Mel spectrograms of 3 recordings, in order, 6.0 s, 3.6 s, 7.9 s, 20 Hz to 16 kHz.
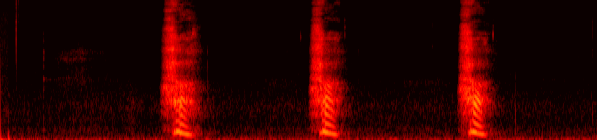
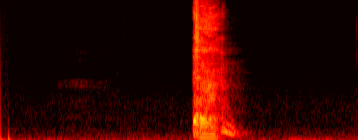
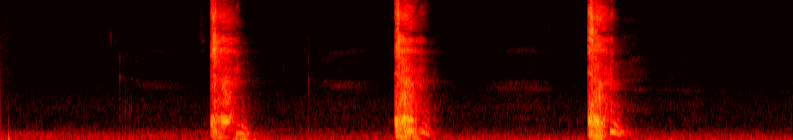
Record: {
  "exhalation_length": "6.0 s",
  "exhalation_amplitude": 1177,
  "exhalation_signal_mean_std_ratio": 0.35,
  "cough_length": "3.6 s",
  "cough_amplitude": 7410,
  "cough_signal_mean_std_ratio": 0.25,
  "three_cough_length": "7.9 s",
  "three_cough_amplitude": 6824,
  "three_cough_signal_mean_std_ratio": 0.28,
  "survey_phase": "alpha (2021-03-01 to 2021-08-12)",
  "age": "45-64",
  "gender": "Female",
  "wearing_mask": "No",
  "symptom_fatigue": true,
  "symptom_headache": true,
  "smoker_status": "Never smoked",
  "respiratory_condition_asthma": false,
  "respiratory_condition_other": false,
  "recruitment_source": "Test and Trace",
  "submission_delay": "2 days",
  "covid_test_result": "Positive",
  "covid_test_method": "RT-qPCR",
  "covid_ct_value": 31.1,
  "covid_ct_gene": "ORF1ab gene",
  "covid_ct_mean": 32.2,
  "covid_viral_load": "28 copies/ml",
  "covid_viral_load_category": "Minimal viral load (< 10K copies/ml)"
}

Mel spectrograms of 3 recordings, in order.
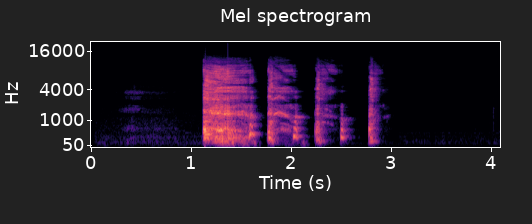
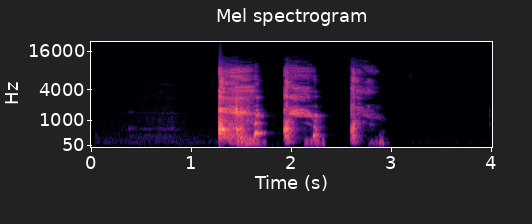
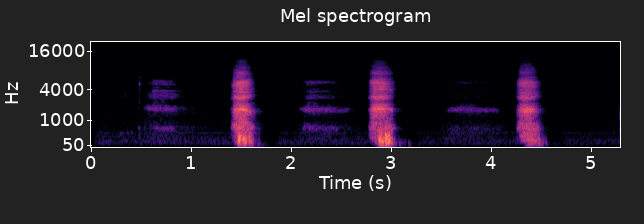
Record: {
  "cough_length": "4.1 s",
  "cough_amplitude": 32519,
  "cough_signal_mean_std_ratio": 0.33,
  "three_cough_length": "4.0 s",
  "three_cough_amplitude": 32767,
  "three_cough_signal_mean_std_ratio": 0.31,
  "exhalation_length": "5.3 s",
  "exhalation_amplitude": 26340,
  "exhalation_signal_mean_std_ratio": 0.26,
  "survey_phase": "beta (2021-08-13 to 2022-03-07)",
  "age": "18-44",
  "gender": "Female",
  "wearing_mask": "No",
  "symptom_cough_any": true,
  "symptom_new_continuous_cough": true,
  "symptom_sore_throat": true,
  "symptom_fatigue": true,
  "symptom_headache": true,
  "symptom_onset": "2 days",
  "smoker_status": "Never smoked",
  "respiratory_condition_asthma": false,
  "respiratory_condition_other": false,
  "recruitment_source": "Test and Trace",
  "submission_delay": "1 day",
  "covid_test_result": "Positive",
  "covid_test_method": "RT-qPCR",
  "covid_ct_value": 24.7,
  "covid_ct_gene": "N gene",
  "covid_ct_mean": 25.1,
  "covid_viral_load": "5900 copies/ml",
  "covid_viral_load_category": "Minimal viral load (< 10K copies/ml)"
}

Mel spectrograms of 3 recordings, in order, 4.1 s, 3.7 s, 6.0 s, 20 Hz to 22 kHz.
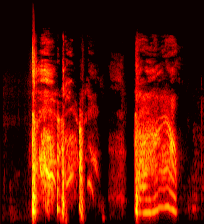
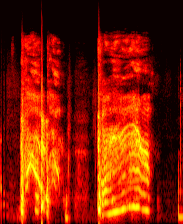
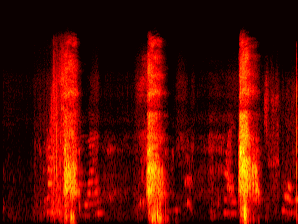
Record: {
  "cough_length": "4.1 s",
  "cough_amplitude": 32720,
  "cough_signal_mean_std_ratio": 0.44,
  "three_cough_length": "3.7 s",
  "three_cough_amplitude": 32768,
  "three_cough_signal_mean_std_ratio": 0.6,
  "exhalation_length": "6.0 s",
  "exhalation_amplitude": 25669,
  "exhalation_signal_mean_std_ratio": 0.32,
  "survey_phase": "beta (2021-08-13 to 2022-03-07)",
  "age": "45-64",
  "gender": "Female",
  "wearing_mask": "No",
  "symptom_cough_any": true,
  "symptom_runny_or_blocked_nose": true,
  "symptom_sore_throat": true,
  "symptom_fatigue": true,
  "symptom_other": true,
  "symptom_onset": "11 days",
  "smoker_status": "Ex-smoker",
  "respiratory_condition_asthma": true,
  "respiratory_condition_other": false,
  "recruitment_source": "Test and Trace",
  "submission_delay": "8 days",
  "covid_test_result": "Positive",
  "covid_test_method": "RT-qPCR",
  "covid_ct_value": 21.4,
  "covid_ct_gene": "ORF1ab gene"
}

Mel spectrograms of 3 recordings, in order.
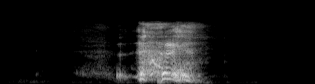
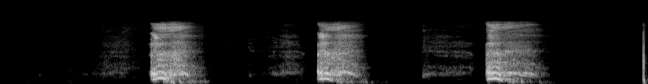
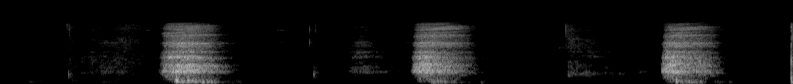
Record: {
  "cough_length": "3.2 s",
  "cough_amplitude": 27201,
  "cough_signal_mean_std_ratio": 0.36,
  "three_cough_length": "6.5 s",
  "three_cough_amplitude": 28639,
  "three_cough_signal_mean_std_ratio": 0.36,
  "exhalation_length": "7.9 s",
  "exhalation_amplitude": 15386,
  "exhalation_signal_mean_std_ratio": 0.36,
  "survey_phase": "beta (2021-08-13 to 2022-03-07)",
  "age": "65+",
  "gender": "Male",
  "wearing_mask": "No",
  "symptom_cough_any": true,
  "symptom_fatigue": true,
  "symptom_onset": "4 days",
  "smoker_status": "Never smoked",
  "respiratory_condition_asthma": false,
  "respiratory_condition_other": false,
  "recruitment_source": "Test and Trace",
  "submission_delay": "2 days",
  "covid_test_result": "Positive",
  "covid_test_method": "RT-qPCR",
  "covid_ct_value": 19.5,
  "covid_ct_gene": "N gene"
}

